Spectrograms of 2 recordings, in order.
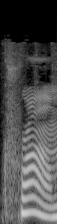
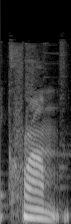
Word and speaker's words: crumb: everyone that the word crumb has a B on the end c r u m b but we don't pronounce the b we just say crumb yeah you don't say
